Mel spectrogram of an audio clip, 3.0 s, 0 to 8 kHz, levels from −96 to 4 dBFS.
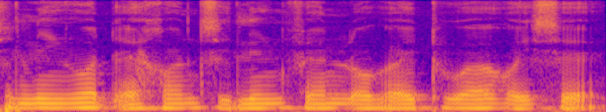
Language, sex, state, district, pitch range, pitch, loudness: Assamese, male, Assam, Sonitpur, 110-120 Hz, 115 Hz, -15 LUFS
